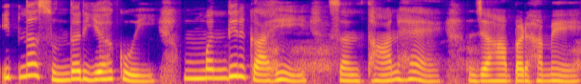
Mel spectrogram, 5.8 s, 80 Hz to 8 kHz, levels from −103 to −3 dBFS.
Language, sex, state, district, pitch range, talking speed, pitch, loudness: Hindi, female, Bihar, West Champaran, 205-270 Hz, 125 wpm, 220 Hz, -16 LUFS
